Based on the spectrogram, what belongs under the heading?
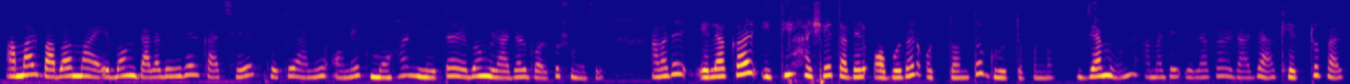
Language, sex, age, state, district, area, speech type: Bengali, female, 18-30, West Bengal, Cooch Behar, urban, spontaneous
